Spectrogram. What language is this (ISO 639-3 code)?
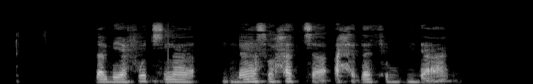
ara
